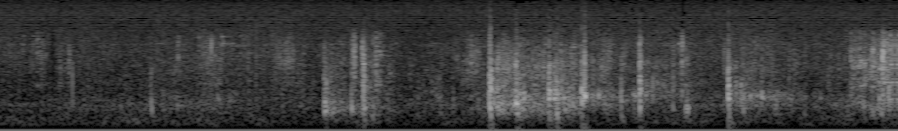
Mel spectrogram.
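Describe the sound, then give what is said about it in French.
Horse hooves clip-clop in an uneven, shuffling pattern of sharp knocks, fairly soft, with no voices over them. “Tu es un grand mal appris, seigneur Bussy d'Amboise, de nous parler ainsi à cheval quand nous t'écoutons à pied.”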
